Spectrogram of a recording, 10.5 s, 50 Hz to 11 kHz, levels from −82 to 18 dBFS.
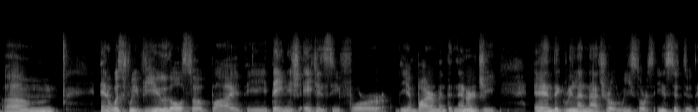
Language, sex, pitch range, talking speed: Danish, male, 105-125 Hz, 120 wpm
